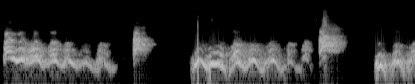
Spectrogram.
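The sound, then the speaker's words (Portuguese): A person vocally imitates the barks of a shepherd dog, a pinscher and a mongrel, running through several different bark styles in quick succession: long wavering yelps broken by short sharp bursts, loud with brief pauses between. “Então tem o pastor, tem o pincher que é. O vira-lata, que é o longe, que o pastor é para fora, o pincher, é para fora e o vira-lata é.”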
